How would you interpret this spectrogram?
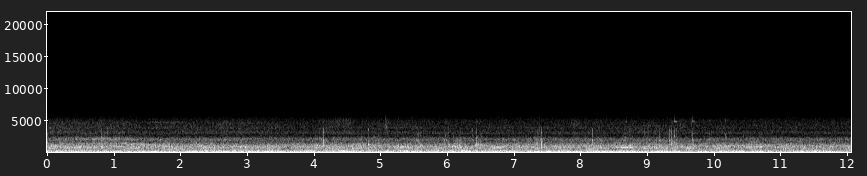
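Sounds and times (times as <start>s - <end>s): diesel locomotive rumbling: 0.0s - 12.0s
metallic clicks and creaks: 3.8s - 10.4s.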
